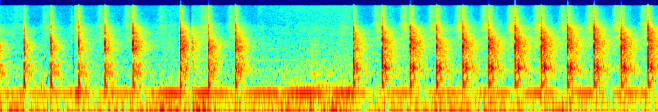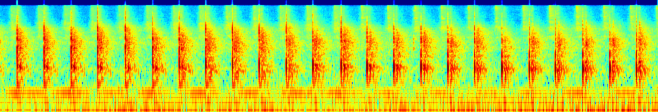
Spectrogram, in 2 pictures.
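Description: Rubber mallet tapping rapidly and evenly on a rod held against the back of the thigh, percussive 'hammer therapy' on the muscle. A few strikes, a short lull around two to three seconds in, then a steady run of about five strikes a second.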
